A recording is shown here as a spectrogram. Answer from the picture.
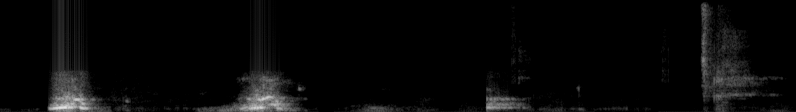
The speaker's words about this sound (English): We're walking down the hill from our house to go to Ferdinand Street. Uh-huh. And our neighbors have three dogs, so they're going nuts.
